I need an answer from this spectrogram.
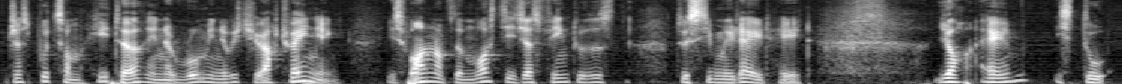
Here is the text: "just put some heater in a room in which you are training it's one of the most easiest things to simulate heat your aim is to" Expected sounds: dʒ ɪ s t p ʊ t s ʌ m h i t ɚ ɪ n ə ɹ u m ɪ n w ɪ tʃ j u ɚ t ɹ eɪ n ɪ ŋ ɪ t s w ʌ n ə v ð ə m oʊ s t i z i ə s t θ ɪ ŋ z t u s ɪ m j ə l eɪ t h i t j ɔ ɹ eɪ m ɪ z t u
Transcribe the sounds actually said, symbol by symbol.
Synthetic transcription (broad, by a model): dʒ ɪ s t p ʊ t s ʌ m h i t ɚ ɪ n ə ɹ u m ɪ n w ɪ tʃ j u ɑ t ɹ eɪ n ɪ ŋ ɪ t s w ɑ n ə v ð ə m oʊ s t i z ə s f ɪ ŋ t t u s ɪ m j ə l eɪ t h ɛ t j ɔ ɹ eɪ m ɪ s t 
